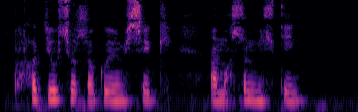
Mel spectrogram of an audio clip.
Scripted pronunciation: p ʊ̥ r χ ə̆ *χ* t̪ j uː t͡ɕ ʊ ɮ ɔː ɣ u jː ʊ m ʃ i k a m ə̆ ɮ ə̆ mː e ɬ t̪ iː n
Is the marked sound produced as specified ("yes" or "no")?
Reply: no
